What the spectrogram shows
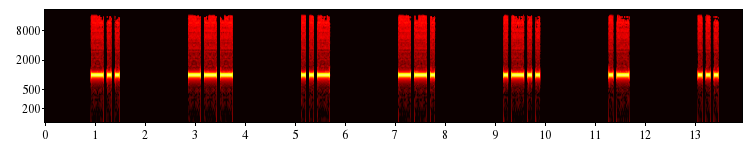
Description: Morse code, heard as a keyed tone, about 15 wpm, spaced as for 5 wpm, 1000 Hz. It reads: DOUGLAS
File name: qotdfiles / 5wpm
